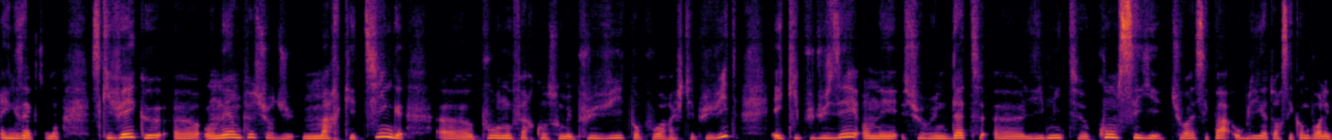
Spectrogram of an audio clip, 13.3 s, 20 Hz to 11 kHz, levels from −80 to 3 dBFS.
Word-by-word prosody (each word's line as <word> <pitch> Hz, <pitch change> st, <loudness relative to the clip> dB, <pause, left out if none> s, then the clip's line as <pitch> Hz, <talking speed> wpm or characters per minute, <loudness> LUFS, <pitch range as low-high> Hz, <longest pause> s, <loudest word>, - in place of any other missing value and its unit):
Exactement. 185 Hz, -2 st, -1 dB, 0.3 s
Ce -, -, -4 dB
qui 200 Hz, -, -1 dB
fait 245 Hz, +7 st, +7 dB
que, 210 Hz, -3 st, +2 dB
heu, 170 Hz, -1 st, -2 dB
on 185 Hz, +3 st, +3 dB
est 225 Hz, -, +9 dB
un 235 Hz, -1 st, +5 dB
peu 245 Hz, +3 st, 0 dB
sur 220 Hz, -5 st, -5 dB
du 165 Hz, -1 st, -9 dB
marketing, 185 Hz, -, +2 dB, 0.4 s
heu, 155 Hz, -2 st, -3 dB
pour 200 Hz, +3 st, 0 dB
nous 190 Hz, -, +3 dB
faire 175 Hz, -1 st, -7 dB
consommer 175 Hz, -1 st, -3 dB
plus 190 Hz, +5 st, -5 dB
vite, 190 Hz, +2 st, -3 dB
pour 170 Hz, -3 st, -3 dB
pouvoir 160 Hz, 0 st, -5 dB
acheter 155 Hz, +2 st, -9 dB
plus 175 Hz, +3 st, -8 dB
vite. 320 Hz, -, +3 dB, 0.3 s
Et 185 Hz, -, +4 dB
qui 195 Hz, +4 st, -6 dB
plus 190 Hz, +2 st, -2 dB
est, 275 Hz, +1 st, +4 dB
on 185 Hz, -1 st, +1 dB
est 175 Hz, 0 st, +1 dB
sur 180 Hz, 0 st, -6 dB
une 180 Hz, -1 st, 0 dB
date, 200 Hz, +2 st, +1 dB
heu, 165 Hz, -2 st, -3 dB
limite, 185 Hz, +4 st, -1 dB, 0.2 s
conseillée, 210 Hz, -7 st, +5 dB
tu -, -, -12 dB
vois, 180 Hz, +1 st, -1 dB
c'est 185 Hz, -, -3 dB
pas 200 Hz, -, +1 dB
obligatoire. 185 Hz, 0 st, -3 dB
C'est 180 Hz, -, -3 dB
comme 190 Hz, -1 st, -2 dB
pour 180 Hz, -1 st, +1 dB
les 165 Hz, -1 st, -1 dB
185 Hz, 205 wpm, -23 LUFS, 170-200 Hz, 0.4 s, est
